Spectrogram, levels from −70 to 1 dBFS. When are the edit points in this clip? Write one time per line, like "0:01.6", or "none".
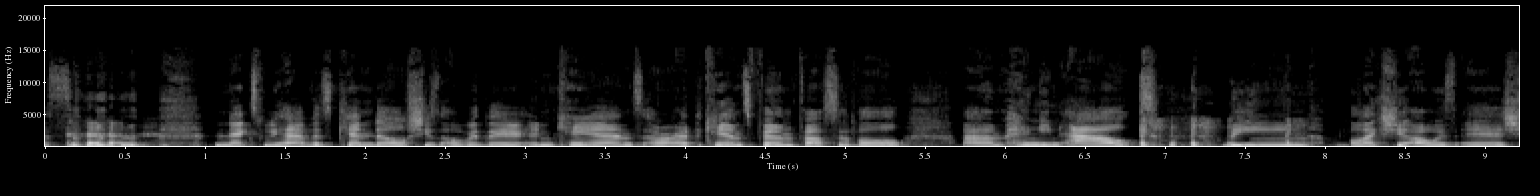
0:08.2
